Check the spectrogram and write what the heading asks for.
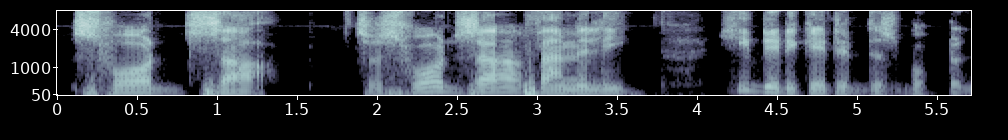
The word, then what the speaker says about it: Sforza: So he first identified the Sforza family, Sforza. Sforza is like you pronounce, you don't say pizza, you say pizza. Okay, like writing TZA, pizza, right? So Sforza.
